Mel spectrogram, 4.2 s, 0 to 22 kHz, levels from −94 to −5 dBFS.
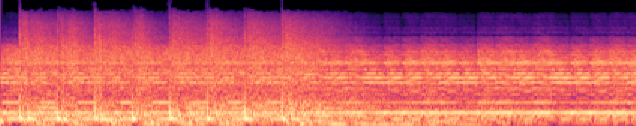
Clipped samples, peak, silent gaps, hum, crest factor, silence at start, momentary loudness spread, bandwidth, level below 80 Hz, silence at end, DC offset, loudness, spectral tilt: under 0.1%; 0 dBFS; none; none; 12 dB; 0 s; 1 LU; 15.5 kHz; -26 dBFS; 0 s; under 0.1%; -11 LUFS; -4 dB/octave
